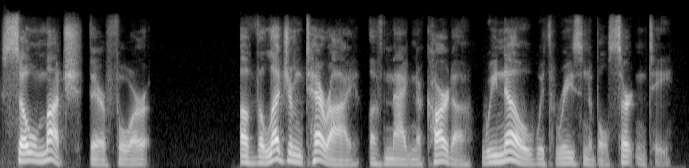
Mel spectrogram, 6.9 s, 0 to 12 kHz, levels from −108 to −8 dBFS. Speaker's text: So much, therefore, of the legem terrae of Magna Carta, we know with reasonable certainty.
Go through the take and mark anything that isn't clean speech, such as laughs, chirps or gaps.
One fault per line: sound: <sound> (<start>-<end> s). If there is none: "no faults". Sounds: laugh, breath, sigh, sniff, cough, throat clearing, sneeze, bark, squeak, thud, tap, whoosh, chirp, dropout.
no faults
